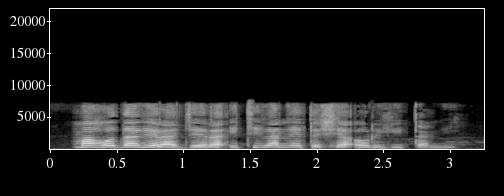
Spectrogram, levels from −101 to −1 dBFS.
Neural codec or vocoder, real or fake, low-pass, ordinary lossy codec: none; real; 7.2 kHz; AAC, 32 kbps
